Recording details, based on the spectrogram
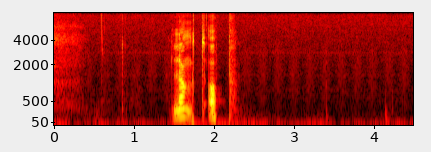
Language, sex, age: Norwegian, male, 36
